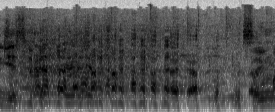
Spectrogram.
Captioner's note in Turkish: Gülme sesi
